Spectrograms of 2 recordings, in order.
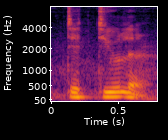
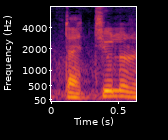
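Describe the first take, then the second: First: टिट्युलर with short "tit" as first syllable; correct pronunciation. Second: टाइट्युलर with a long "tie" opening; wrong pronunciation. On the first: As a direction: say टिट्युलर as tit-yu-lar, no "tie". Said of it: "ये है इसका pronunciation". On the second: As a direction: say टाइट्युलर as if built on title. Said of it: "टाइट्युलर नहीं पढ़ेंगे". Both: Shown as a demonstration.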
